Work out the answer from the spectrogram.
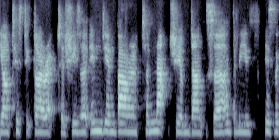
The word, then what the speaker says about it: Bharatanatyam: Priya Sundar, who is the artistic director, she's an Indian Bharatanatyam dancer, I believe is the correct pronunciation of that.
